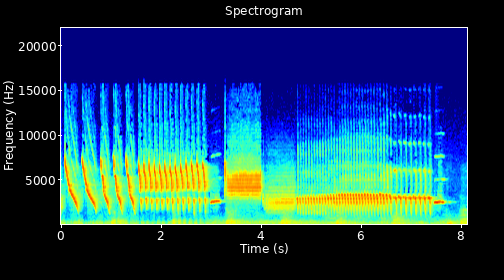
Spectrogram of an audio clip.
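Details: Harmonious, many-noted song of a Belgian canary. Sweeping downward whistles run into a rapid chatter, then a dense high buzz, a lower rolling trill of evenly repeated notes, and a final short whistle.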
